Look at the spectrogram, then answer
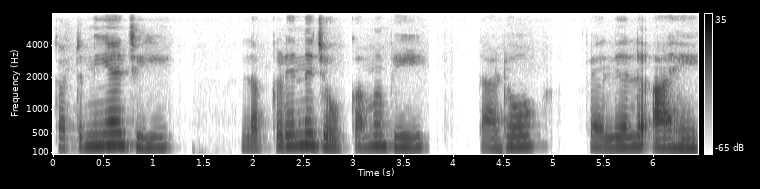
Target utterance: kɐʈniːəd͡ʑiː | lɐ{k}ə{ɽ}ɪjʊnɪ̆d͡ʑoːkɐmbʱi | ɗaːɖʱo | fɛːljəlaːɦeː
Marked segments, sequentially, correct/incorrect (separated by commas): correct, correct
